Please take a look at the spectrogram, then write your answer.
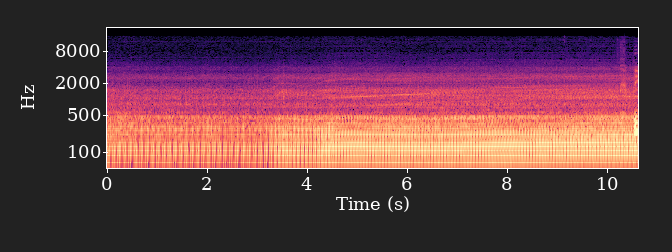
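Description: Bobber motorcycle engine under way, a steady throbbing drone that steps up in load and loudness around the fourth second and holds a constant, loud, close rumble to the end with no talk.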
